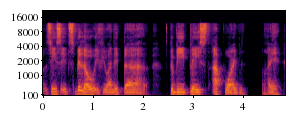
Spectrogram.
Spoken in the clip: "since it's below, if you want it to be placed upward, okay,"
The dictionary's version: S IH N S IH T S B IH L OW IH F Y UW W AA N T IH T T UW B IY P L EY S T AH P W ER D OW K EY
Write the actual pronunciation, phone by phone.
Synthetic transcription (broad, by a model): S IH N S IH T S B IH L OW IH F Y UW W AA N T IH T T UW B IY P L EY S T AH P W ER D OW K EY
